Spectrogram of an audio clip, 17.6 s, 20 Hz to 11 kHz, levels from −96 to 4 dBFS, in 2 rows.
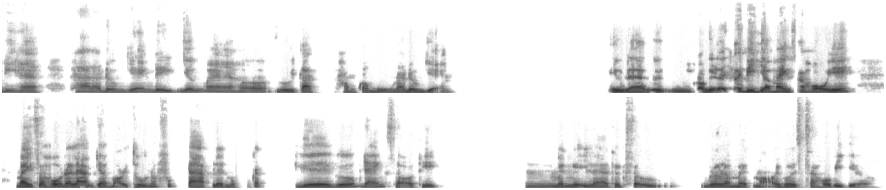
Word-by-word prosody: đi 185 -1 -6
ha, 145 -6 -5 0.3
khá 195 +2 -6
là 130 - -6
đơn 135 +1 -6
giản 115 +7 -5
đi 135 -5 -1
nhưng 135 +1 -5
mà 120 - -6
á 105 +8 -7
hả, 160 - -8 0.3
người 110 -3 -3
ta 115 +1 +2 0.3
không 135 -2 -8
có 145 - -5
muốn 145 +3 -4
nó 170 - -2
đơn 130 -5 +1
giản. 105 - -2 1.7
Kiểu 100 +4 +4
là, 110 -6 +3 0.2
người 105 -1 -3
có 145 - +5
nghĩa 165 - +6
là - - +6
tại 115 - +4
vì 125 - +8
do 135 +2 +5
mạng 110 -3 +5
xã 150 - -1
hội 165 - +4
ấy, 180 +5 +4 0.4
mạng 115 -4 +4
xã 165 - +2
hội 165 - +3
nó 155 - +3
làm 125 -8 +3
cho 140 +3 +2
mọi 125 - -3
thứ 160 +3 +1
nó 205 - -2
phức 255 - -8
tạp 120 +2 0
lên 145 -1 0
một 125 - -7
cách - - -6 0.4
ghê 165 +1 +6
gớm, 160 +7 +1
đáng 180 +2 -3
sợ - - -5
thiệt. - - -3 0.9
Ừm, 105 -3 -7
mình 100 0 -1
nghĩ 100 - 0
là - - -2
thực - - -4
sự - - -2 0.5
rất 145 - +3
là 165 - 0
mệt 95 -3 -2
mỏi 130 - -4
với 140 +3 +1
xã 160 - -6
hội 150 - 0
bây 110 0 -1
giờ. 105 -3 -5
135 Hz, 225 wpm, -22 LUFS, 115-160 Hz, 1.7 s, vì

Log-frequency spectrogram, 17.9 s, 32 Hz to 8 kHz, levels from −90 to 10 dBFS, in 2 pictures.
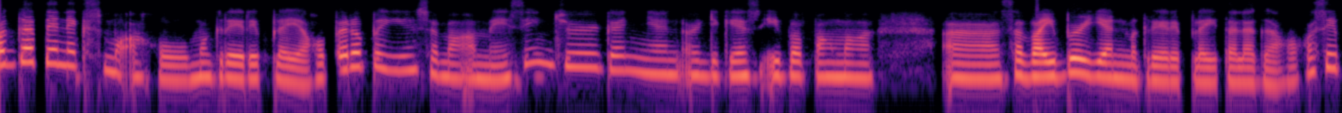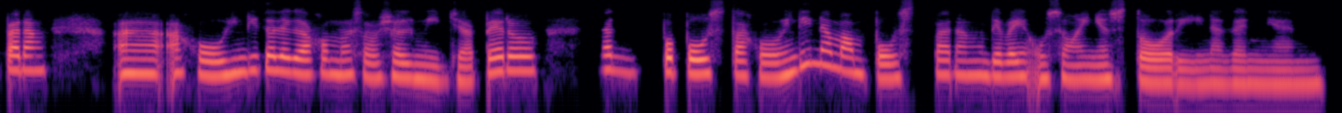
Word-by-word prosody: pagka-tinext 350 -4 +3
mo 230 - -2
ako 165 -3 -4
magrereply 175 -4 0
ako 175 - -3
pero 265 +11 +5
pag 305 -1 -3
'yun 260 0 -5
sa 215 -6 -5
mga 180 -1 -3
Messenger 300 - -3
ganyan 235 -6 -3
or 205 - -4
di 195 -1 -4
kaya 200 0 0
sa 200 - -6
iba 200 -1 0
pang 190 0 -3
mga, 180 -1 -2 0.5
ah, 175 -1 +1
sa 205 - +2
Viber 195 +3 +7
yan 190 -4 +4
magrereply 150 -2 -1
talaga 145 -3 -2
ako 150 +8 -10
kasi 280 +4 -1
parang, 260 0 +3 0.5
ah, 220 -1 +2
ako 205 -3 +1
hindi 245 +3 -2
talaga 235 -4 +5
ako 225 - -3
ma-social 185 -3 -1
media 155 -3 -4
pero 250 +2 +3 0.4
nag-popost 225 -4 +2
ako 185 -2 0
hindi 315 - 0
naman 255 -10 +2
post 175 -1 -1 0.2
parang 205 -1 -2
'di 195 - -1
ba 190 - +4
yung 175 -3 -5
uso 175 0 -5
ngayon 165 +1 -3
story 145 -4 0
na 140 0 -7
ganyan. 135 0 -7
195 Hz, 170 wpm, -24 LUFS, 170-240 Hz, 0.5 s, Viber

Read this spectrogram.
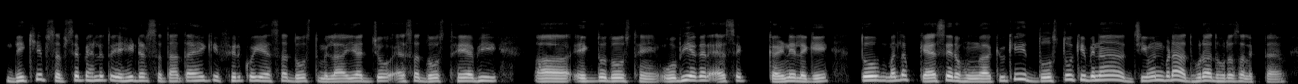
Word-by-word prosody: देखिए, 170 +8 0
अब - - -9
सबसे 160 0 -1
पहले 190 0 -1
तो 190 - -2
यही 170 +1 +2
डर 170 -1 -1
सताता 155 0 -4
है 175 +1 +1
कि 180 +1 -5
फिर 170 +2 -3
कोई 175 -1 +3
ऐसा 160 +1 -2
दोस्त 150 -1 -3
मिला 135 0 0
या 145 +2 +1
जो 145 +3 -2
ऐसा 145 +4 -3
दोस्त 145 0 -3
है 160 0 +2
अभी 165 +2 0
अ, 140 -4 -1
1-2 145 +3 +1
दोस्त 150 -1 0
हैं, 125 -3 -2
वो 145 +1 +1
भी 195 +6 +4
अगर 190 -1 +3
ऐसे 140 +5 -2 0.3
करने 135 +4 +3
लगे 140 0 +1 0.4
तो 190 +1 +8
मतलब 180 +4 -1
कैसे 150 +6 +4
रहूँगा? 135 -5 +2
क्योंकि 170 - -2
दोस्तों 165 +8 0
के 210 - -1
बिना 200 +1 +3 0.3
जीवन 180 +4 0
बड़ा 200 +1 +2
अधूरा-अधूरा 150 -2 0
सा 150 - -2
लगता 125 -2 -6
है। 120 +1 -7
160 Hz, 210 wpm, -22 LUFS, 140-175 Hz, 0.4 s, तो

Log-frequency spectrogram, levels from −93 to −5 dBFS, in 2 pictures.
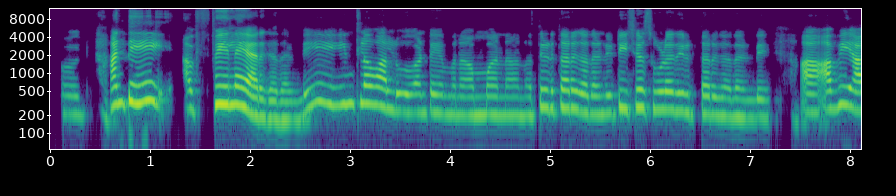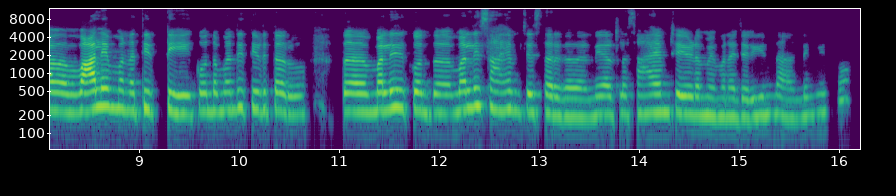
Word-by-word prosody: Okay. 205 -1 -11 0.3
అంటే 320 +2 +5 0.5
ఆహ్, 255 - -3 0.2
fail 305 0 +6
అయ్యారు 205 -9 +7
కదండీ! 165 +6 -5 0.3
ఇంట్లో 310 0 +1
వాళ్ళు 255 -4 +2 0.2
అంటే, 225 +1 -4 0.2
మన 205 0 -8
అమ్మ-నాన్న 200 -1 -6
తిడతారు 260 0 +1
కదండీ. 210 -1 -3
టీచర్స్ 260 0 0
కూడా 250 0 +2
తిడతారు 215 -3 -3
కదండీ. 185 -1 -6 0.4
ఆహ్, 225 - +4
అవ్వి 280 +4 +1
ఆహ్, 240 0 +4 0.2
వాళ్ళేమన్నా 255 0 +5
తిట్టి 235 -1 -2 0.2
కొంతమంది 235 +2 -3
తిడతారు. 235 -4 -3 0.5
త - - +1 0.3
మళ్ళీ 240 +2 +3 0.2
కొంత 230 -2 -2 0.3
మళ్ళీ 260 +3 +2
సహాయం 245 -1 -3
చేస్తారు 220 -3 -3
కదండీ! 190 +1 -5
అట్లా 210 +1 -9
సహాయం 220 +1 -3
చేయడం 205 -2 -1
ఏమన్నా 190 0 -7
జరిగిందా 200 +3 -7
అండి 190 +2 -11
మీకు? 230 +11 -13
225 Hz, 140 wpm, -24 LUFS, 200-250 Hz, 0.5 s, అయ్యారు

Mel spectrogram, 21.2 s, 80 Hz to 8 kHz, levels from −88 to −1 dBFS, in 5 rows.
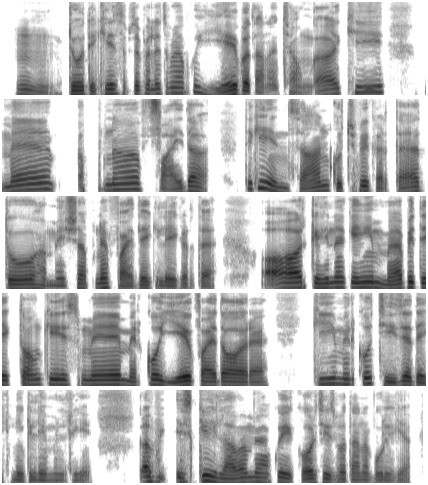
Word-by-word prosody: हुँ। 125 -9 -6 0.2
तो 120 -1 +5
देखिए, 135 +5 -1
सबसे 130 -1 -5
पहले 145 +1 -3
तो 160 - -10
मैं 165 - -1
आपको 165 +3 -6
ये 110 - +1
बताना 95 -5 0
चाहूँगा 135 +2 -4
कि 95 +1 -3 0.4
मैं 165 +8 +2 0.3
अपना 175 +3 -1 0.2
फ़ायदा 105 +8 -1 0.4
देखिए, 200 +3 0
इंसान 120 +2 -1
कुछ 120 - -3
भी 145 - +3
करता - - -6
है, - - +2
तो 130 0 +3
हमेशा 105 +4 -2
अपने 140 +2 0
फ़ायदे 110 +2 0
के 105 - -13
लिए 105 -1 -1
ही 100 - -2
करता - - -6
है - - -3 0.6
और 150 +2 +7
कहीं 140 -1 +3
न 155 - +3
कहीं 155 +1 +4
मैं 130 -4 +2
भी 160 - +6
देखता 140 -1 +1
हूँ 155 +1 +1
कि 160 -3 +3
इसमें 145 0 +3
मेरे 125 -4 -3
को 155 0 +5
ये 120 +1 +6
फ़ायदा 120 0 +3
हो 120 -2 +4
रहा 110 0 -1
है 110 - -3 0.5
कि 165 +2 0
मेरे 160 -1 -3
को 175 - +2
चीज़ें 125 -4 0
देखने 105 -2 -2
के 95 - -7
लिए 95 -1 -4
मिल 95 0 -10
रही 95 - -9
हैं। - - -10 0.6
अब 145 -2 +2 0.2
इसके 135 +6 +2
अलावा 125 0 +1
मैं 140 0 -1
आपको 135 +1 -3
एक 125 -4 -1
और 120 +2 +3
चीज़ 120 -3 -3
बताना 105 -1 -4
भूल 100 -1 -5
गया। - - -10
130 Hz, 195 wpm, -22 LUFS, 110-150 Hz, 0.6 s, और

